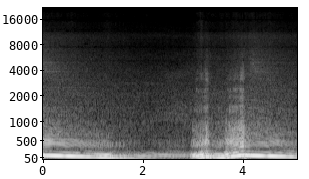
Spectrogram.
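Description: A 2022 Honda Civic Type R turbo engine with a titanium exhaust rumbles loudly and then revs up sharply twice in quick succession, close by, with a raspy exhaust note.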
